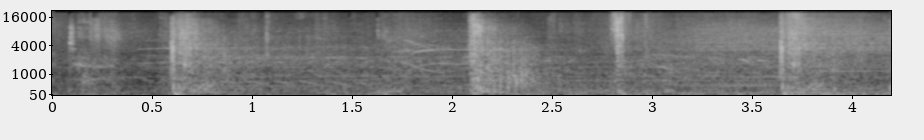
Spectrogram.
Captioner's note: gunfire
